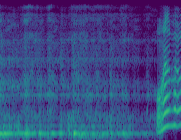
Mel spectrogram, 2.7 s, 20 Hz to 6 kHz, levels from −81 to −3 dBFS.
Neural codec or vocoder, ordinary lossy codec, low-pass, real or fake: autoencoder, 44.1 kHz, a latent of 192 numbers a frame, MeloTTS; none; 5.4 kHz; fake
